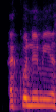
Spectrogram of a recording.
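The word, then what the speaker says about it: Equanimeous: Brown of USC, and obviously he's got I can never pronounce his brother's name. Is it Equanimous St.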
